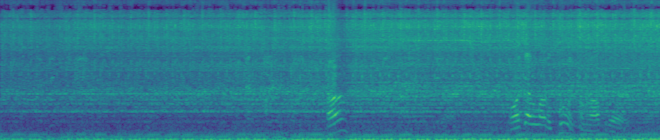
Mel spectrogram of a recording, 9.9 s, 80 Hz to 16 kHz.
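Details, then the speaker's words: Acura Integra GSR B18C1 just rebuilt with Supertech head gasket and ARP head studs, first start after fixing a no-start: steady low idle, even firing, firm pulses, slight smoke, noticeably more compression; healthy. "that's just smoking a little bit but it's all right there's a lot more compression you can hear"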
